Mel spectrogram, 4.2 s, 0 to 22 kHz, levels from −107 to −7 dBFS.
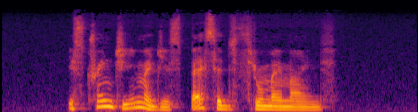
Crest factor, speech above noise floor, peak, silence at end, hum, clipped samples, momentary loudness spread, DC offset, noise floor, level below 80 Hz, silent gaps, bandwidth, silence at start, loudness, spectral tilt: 18 dB; 44 dB; -12 dBFS; 0.9 s; none; under 0.1%; 10 LU; under 0.1%; -71 dBFS; -64 dBFS; none; 13 kHz; 0.7 s; -28 LUFS; -6.5 dB/octave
